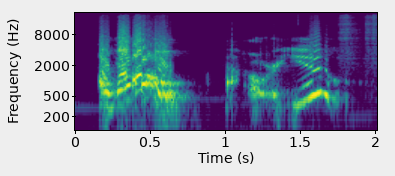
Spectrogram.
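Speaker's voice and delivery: loud, frog-like creature character voice. A Bullywug walks over to greet the characters; speak in Bullywug creature voice. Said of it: "I can't keep doing that voice".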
